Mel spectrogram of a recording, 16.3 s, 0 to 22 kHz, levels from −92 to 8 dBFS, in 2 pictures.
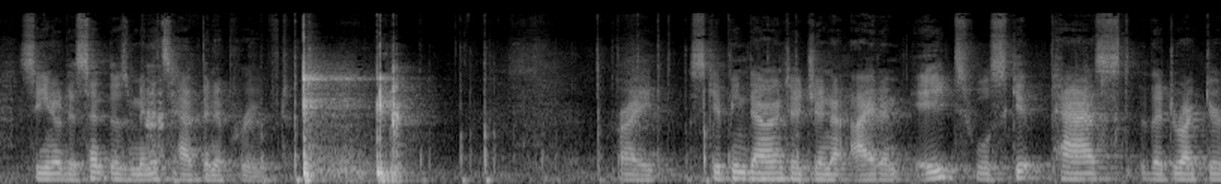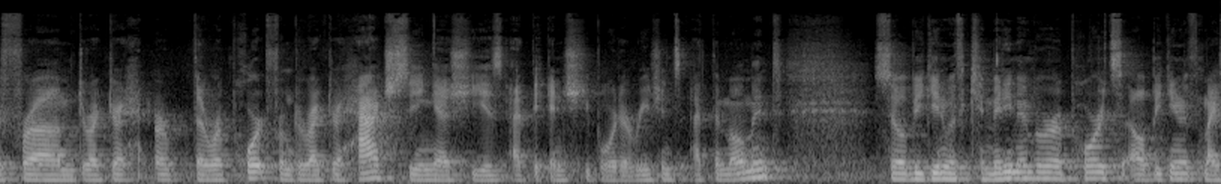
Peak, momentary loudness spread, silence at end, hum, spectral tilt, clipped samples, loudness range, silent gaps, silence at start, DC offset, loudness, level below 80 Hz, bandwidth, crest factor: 0 dBFS; 12 LU; 0 s; none; -5 dB/octave; under 0.1%; 5 LU; none; 0 s; under 0.1%; -29 LUFS; -52 dBFS; 16 kHz; 28 dB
